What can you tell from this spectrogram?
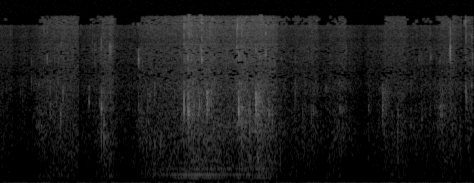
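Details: Faint, irregular grinding and clicking from a cat's mouth; teeth grinding (bruxism) in a cat.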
